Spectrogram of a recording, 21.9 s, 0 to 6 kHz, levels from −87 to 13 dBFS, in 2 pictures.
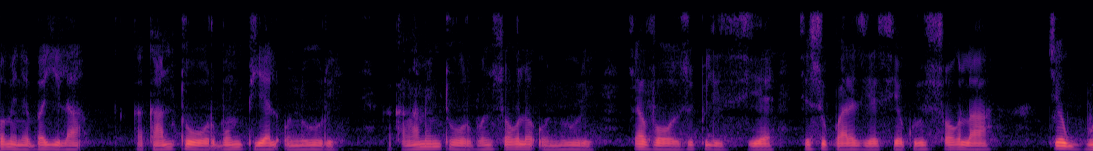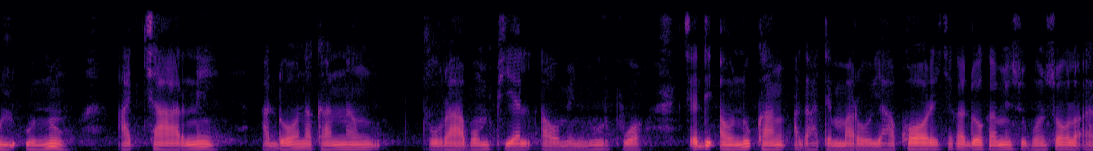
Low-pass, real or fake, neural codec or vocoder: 5.4 kHz; real; none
